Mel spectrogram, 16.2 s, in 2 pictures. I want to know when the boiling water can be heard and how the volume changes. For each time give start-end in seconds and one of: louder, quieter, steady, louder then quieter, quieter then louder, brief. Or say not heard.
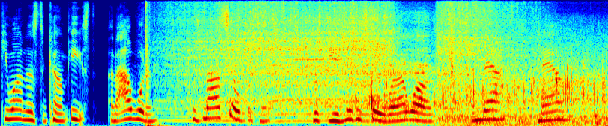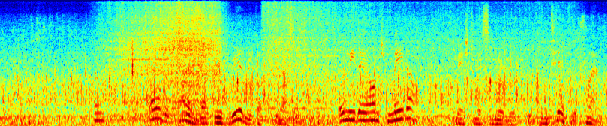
4.5-16.1 steady.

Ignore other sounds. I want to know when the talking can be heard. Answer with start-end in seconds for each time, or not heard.
0.0-7.6, 9.3-16.1.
